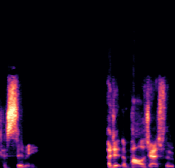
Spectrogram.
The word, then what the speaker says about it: Kissimmee: a town named Kissimmee I pronounced it kiss on me when I saw it on the sign and it was promptly corrected and told it's pronounced Kissimmee I didn't apologize for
